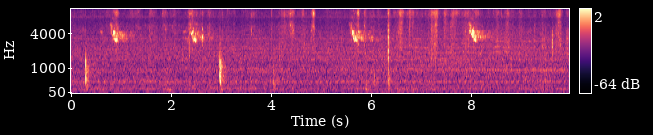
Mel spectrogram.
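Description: Light knocks and clicks of a rubber gasket and fitting parts being handled over metal bolt studs, two sharp ones near the start and about three seconds in, over a steady outdoor background with a faint hum and short high chirps every couple of seconds.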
